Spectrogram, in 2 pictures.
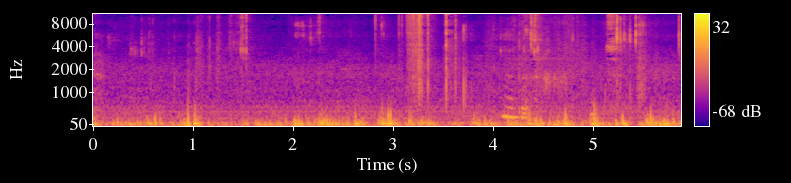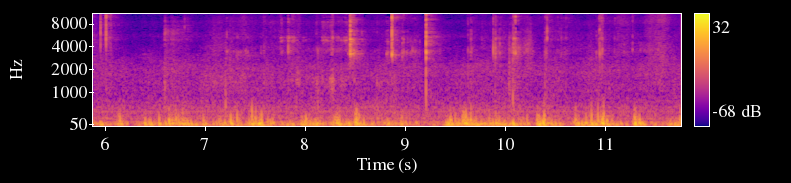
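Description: Small metal badges click and tap as they are pressed into fabric.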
